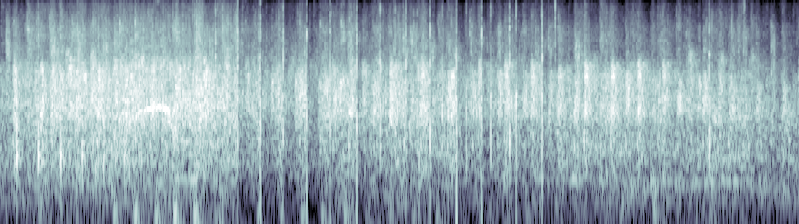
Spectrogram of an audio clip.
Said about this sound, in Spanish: Un trabajo bastante pesado que, con las dificultades que hemos llevado al tener reuniones en esta sala, creo que vale un aplauso para los compañeros, amigos y hermanos de DOCIP. Les pido un aplauso, por favor.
